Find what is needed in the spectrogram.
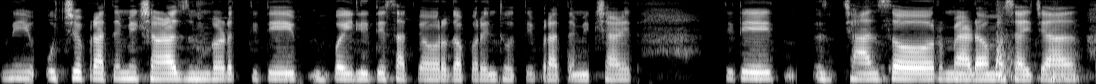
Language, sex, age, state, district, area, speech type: Marathi, female, 30-45, Maharashtra, Nagpur, rural, spontaneous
